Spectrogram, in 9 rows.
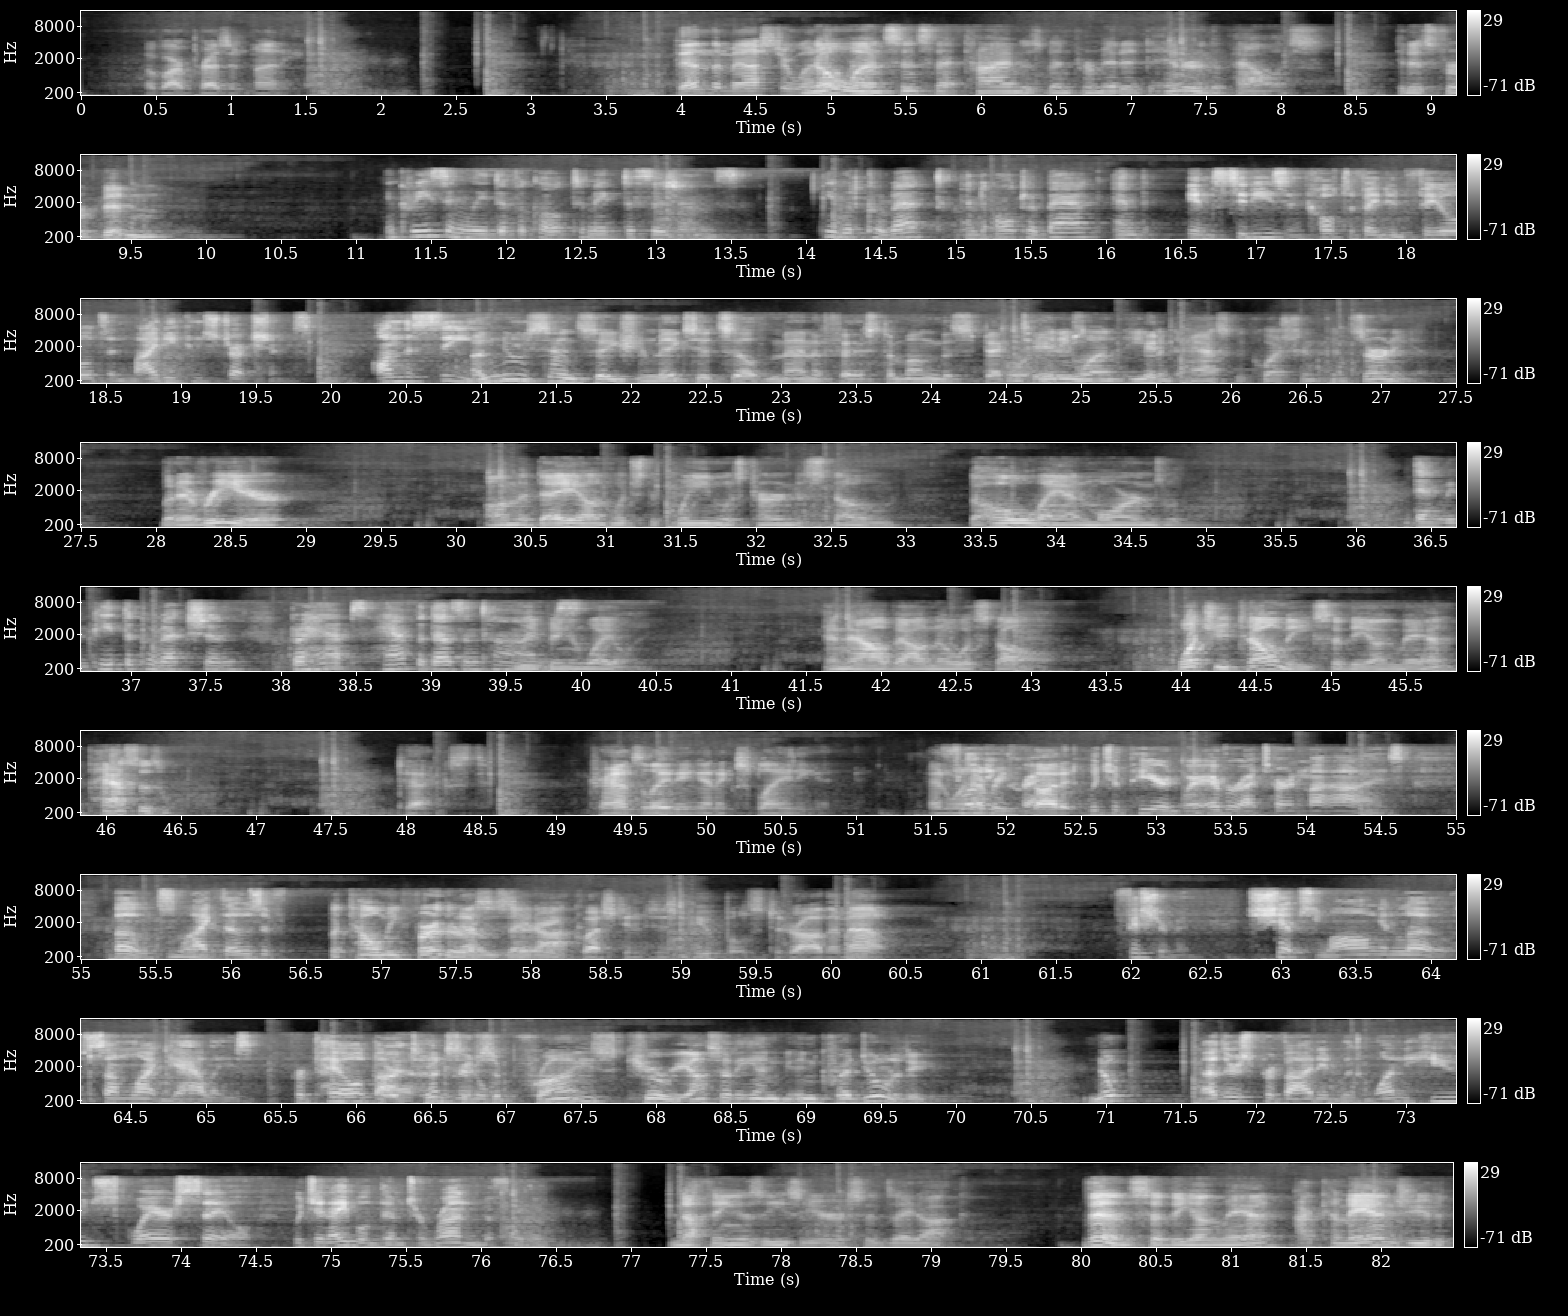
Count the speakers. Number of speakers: five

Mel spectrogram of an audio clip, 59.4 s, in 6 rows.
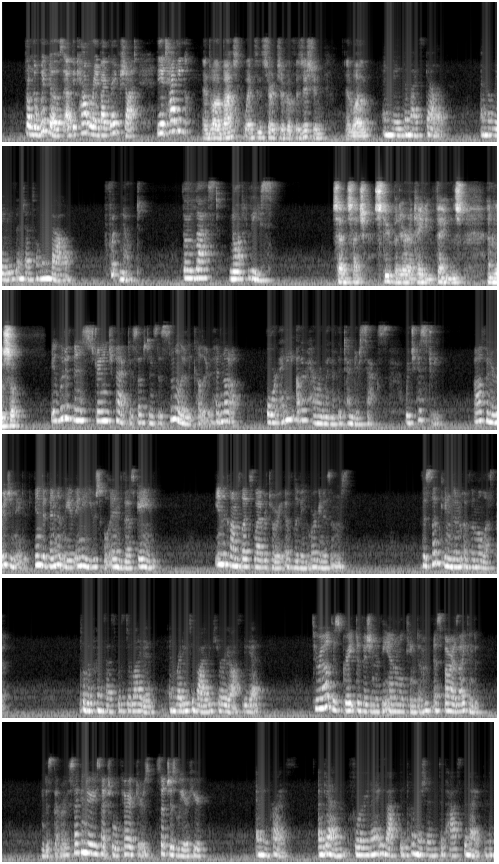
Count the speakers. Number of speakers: six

